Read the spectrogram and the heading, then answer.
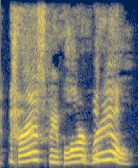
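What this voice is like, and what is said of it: Stiff Kermit-the-Frog-like impression. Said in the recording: “my Jordan Peterson is not. It didn't sound anything like him ... some stiffly ass Kermit the Frog”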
